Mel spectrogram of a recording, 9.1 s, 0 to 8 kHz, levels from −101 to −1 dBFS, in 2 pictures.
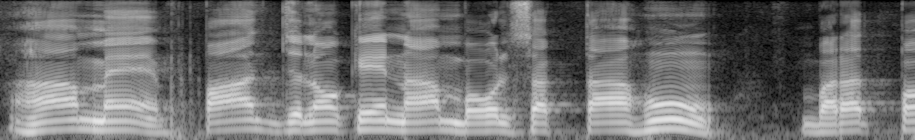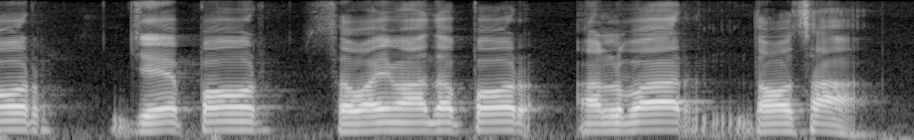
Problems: background sounds at intervals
